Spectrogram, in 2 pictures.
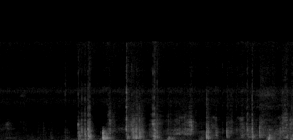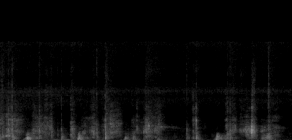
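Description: Faint rustling and light ticks of paper sheets being turned one after another in a pad of scrapbook paper, starting about a second in.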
